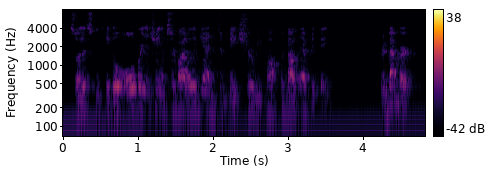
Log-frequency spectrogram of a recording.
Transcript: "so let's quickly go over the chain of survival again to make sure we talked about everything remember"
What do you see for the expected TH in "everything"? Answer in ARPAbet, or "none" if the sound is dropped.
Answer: TH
